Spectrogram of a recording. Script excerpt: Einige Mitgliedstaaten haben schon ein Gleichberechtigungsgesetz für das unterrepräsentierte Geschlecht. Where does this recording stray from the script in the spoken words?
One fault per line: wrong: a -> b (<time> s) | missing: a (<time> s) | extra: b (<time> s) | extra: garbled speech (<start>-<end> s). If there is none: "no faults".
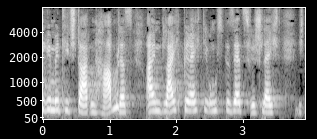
wrong: schon -> das (1.1 s)
missing: für das unterrepräsentierte (3.1 s)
